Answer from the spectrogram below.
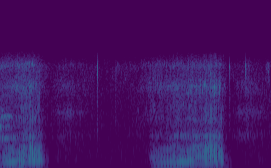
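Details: Sleeping person snoring like a dog, with music in the background; snoring.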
